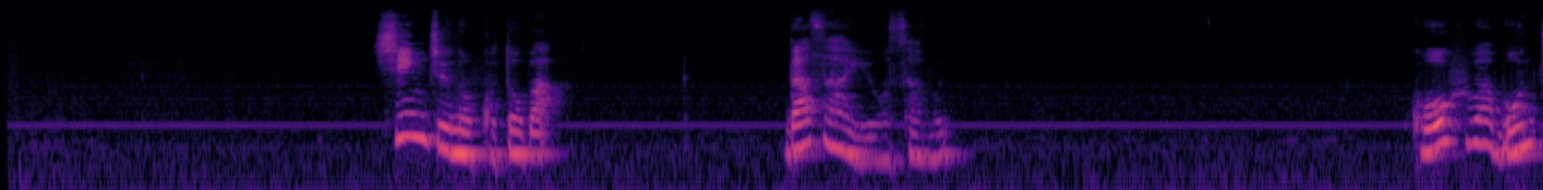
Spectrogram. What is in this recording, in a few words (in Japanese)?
朗読; 新樹の言葉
